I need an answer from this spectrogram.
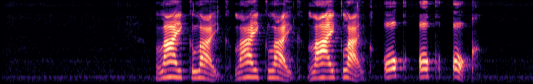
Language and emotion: Russian, positive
